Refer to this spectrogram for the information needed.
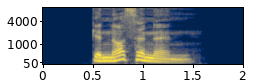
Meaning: plural of Genossin
- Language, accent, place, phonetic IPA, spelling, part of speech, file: German, Germany, Berlin, [ɡəˈnɔsɪnən], Genossinnen, noun, De-Genossinnen.ogg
